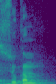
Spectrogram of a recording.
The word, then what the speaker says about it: succumb: इसको क्या पढ़ते हैं, देखिएगा डबल सी होता है UMB, बी साइलेंट मानते हैं, इसमें सुकम पढ़ते हैं इसको।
